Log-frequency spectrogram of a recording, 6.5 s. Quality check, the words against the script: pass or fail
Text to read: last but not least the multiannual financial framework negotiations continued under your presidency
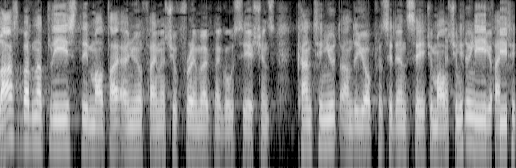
fail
